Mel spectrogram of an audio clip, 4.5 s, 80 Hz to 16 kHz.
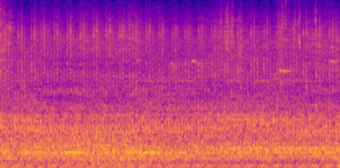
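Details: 1960 Massey Ferguson FE35 tractor, 4-cylinder diesel, after sitting unused in a paddock for a long time: steady, even low chug at idle with regular beat and no knocks or misses; running healthy.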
